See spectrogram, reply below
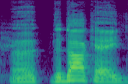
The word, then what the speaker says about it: didache: The word teaching is the Greek word didache, D-I-D-A. I can't read my own writing here. Didache, D-I-D-A-C-H-E, or didache is the way you would pronounce it with the accent there.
